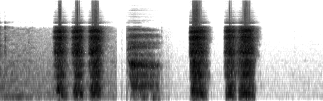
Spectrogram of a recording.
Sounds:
Sniff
